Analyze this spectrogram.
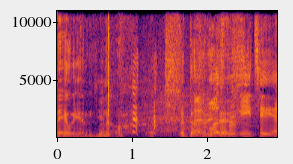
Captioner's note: laughter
